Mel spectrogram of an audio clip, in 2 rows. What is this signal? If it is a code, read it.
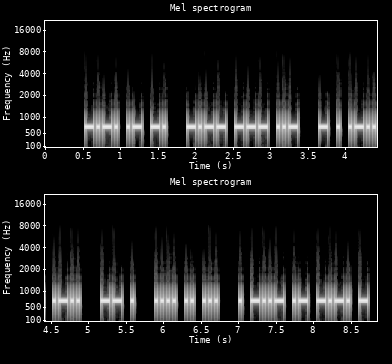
Morse code, heard as a keyed tone, about 30 wpm, 700 Hz. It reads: CAN YOU TELL ME HIS EXACT
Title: Sentences from Top 1600 Words 30wpm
